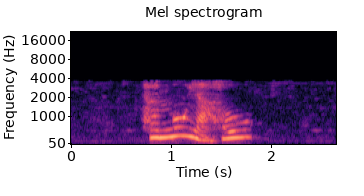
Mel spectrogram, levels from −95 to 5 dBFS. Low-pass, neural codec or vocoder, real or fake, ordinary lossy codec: 3.6 kHz; none; real; MP3, 32 kbps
